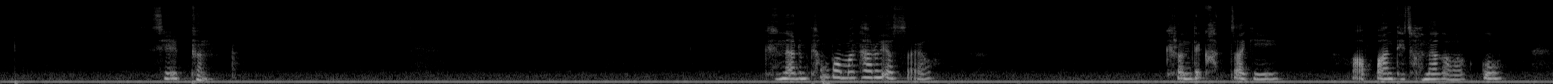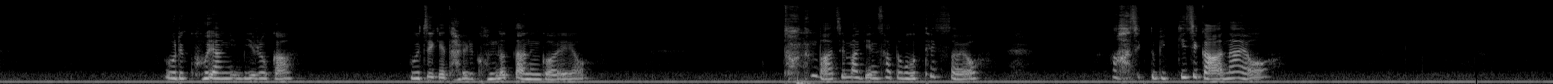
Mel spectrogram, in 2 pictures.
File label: Young Female Sad, korean voice emotion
